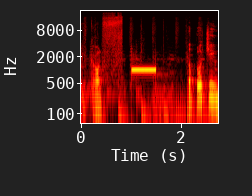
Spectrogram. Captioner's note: beep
